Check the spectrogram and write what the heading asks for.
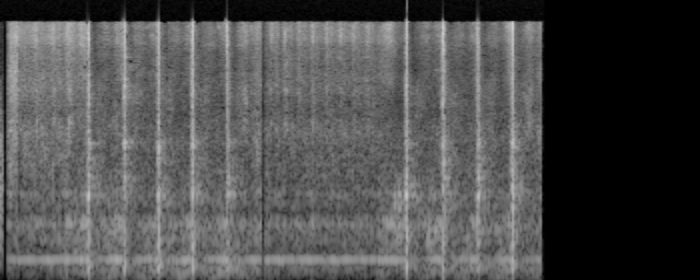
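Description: Power hammer striking a red-hot Damascus steel billet in two quick runs of blows, about three a second, over a steady machine hum. The sound cuts off suddenly about five seconds in.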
